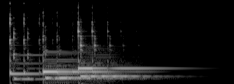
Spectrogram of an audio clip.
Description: notification kalimba delay triad up minor high

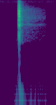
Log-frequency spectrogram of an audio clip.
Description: mini switch turn on hard

